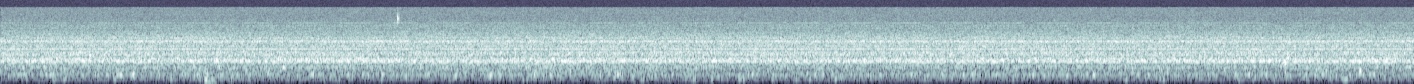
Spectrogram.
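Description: Near silence: a faint steady hiss with a few faint steady tones, the background noise of the recording.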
